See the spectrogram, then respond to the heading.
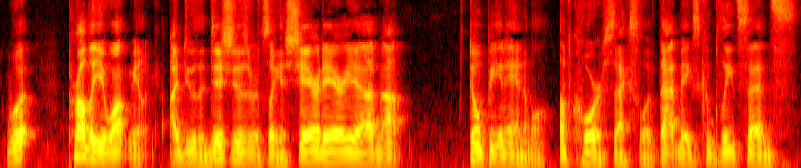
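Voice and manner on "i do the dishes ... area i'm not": ordinary talk, nothing marked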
